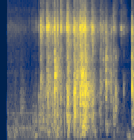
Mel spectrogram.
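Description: A deck of cards being shuffled by hand: a dense, rapid clatter of card edges from about half a second in, ending with a sharp snap just before he starts to talk.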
